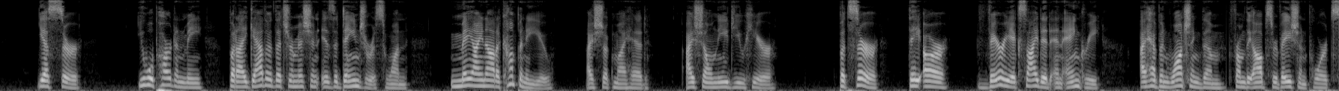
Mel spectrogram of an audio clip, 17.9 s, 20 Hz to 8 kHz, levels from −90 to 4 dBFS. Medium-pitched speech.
Yes: medium, 160 Hz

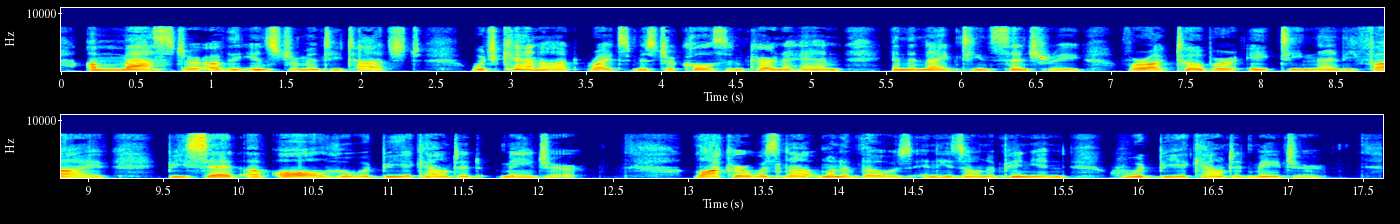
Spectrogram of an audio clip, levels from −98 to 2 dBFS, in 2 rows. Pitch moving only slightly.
No: average, 4.5 semitones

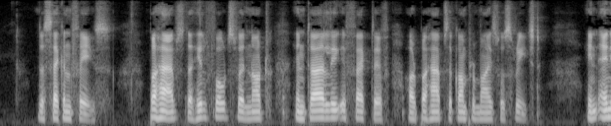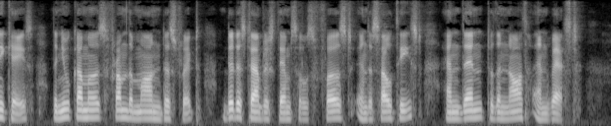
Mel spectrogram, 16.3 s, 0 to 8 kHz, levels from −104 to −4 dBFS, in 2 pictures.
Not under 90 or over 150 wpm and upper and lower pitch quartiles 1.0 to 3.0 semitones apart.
Yes: average, 145 wpm; narrow, 2.5 semitones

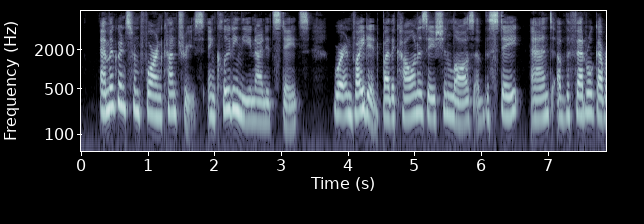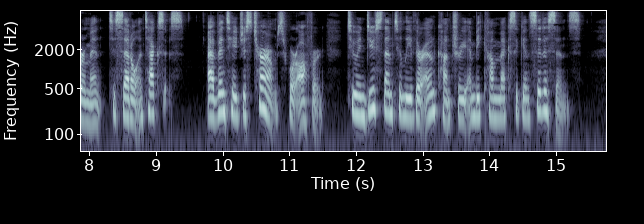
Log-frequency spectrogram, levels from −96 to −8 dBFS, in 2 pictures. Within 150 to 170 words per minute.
Yes: average, 160 wpm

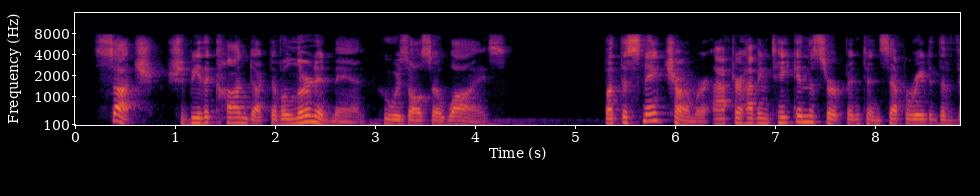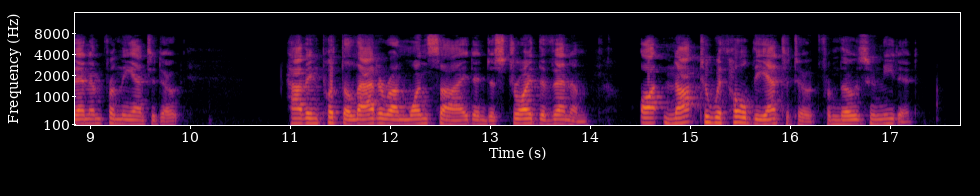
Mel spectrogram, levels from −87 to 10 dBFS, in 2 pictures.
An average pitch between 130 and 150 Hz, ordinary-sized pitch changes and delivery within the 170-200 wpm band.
Yes: medium, 140 Hz; average, 3.7 semitones; average, 175 wpm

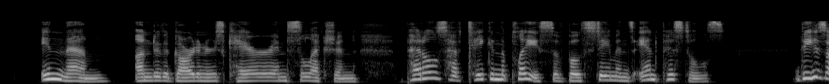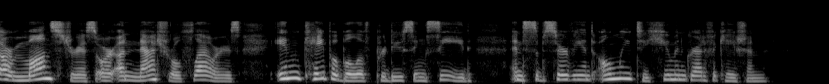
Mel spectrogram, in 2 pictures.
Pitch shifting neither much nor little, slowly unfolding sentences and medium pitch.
No: wide, 5.9 semitones; slow, 125 wpm; medium, 180 Hz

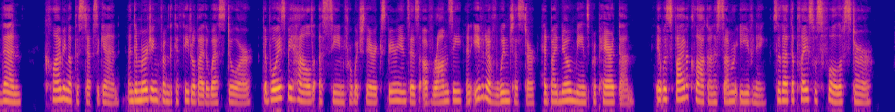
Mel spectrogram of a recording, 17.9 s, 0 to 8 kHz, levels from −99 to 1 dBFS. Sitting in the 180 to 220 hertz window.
Yes: high, 190 Hz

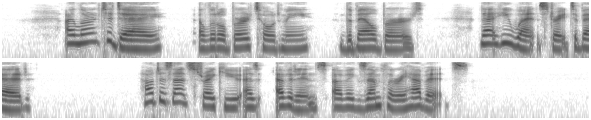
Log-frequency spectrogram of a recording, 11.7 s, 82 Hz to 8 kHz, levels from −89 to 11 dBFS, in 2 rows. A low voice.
No: high, 195 Hz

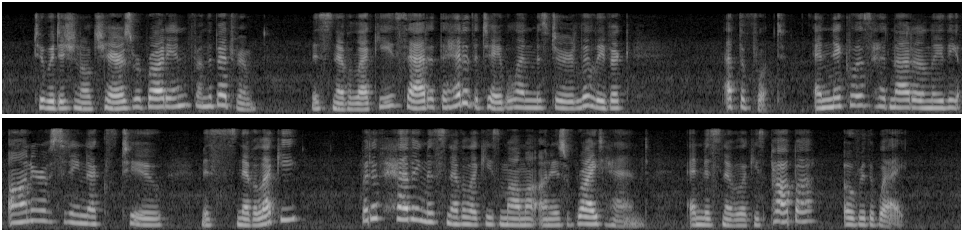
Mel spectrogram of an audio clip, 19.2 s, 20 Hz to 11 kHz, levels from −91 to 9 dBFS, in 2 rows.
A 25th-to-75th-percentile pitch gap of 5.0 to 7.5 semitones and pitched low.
No: wide, 5.5 semitones; high, 215 Hz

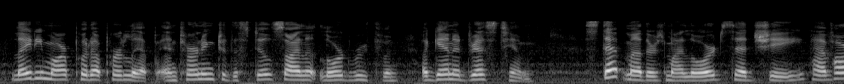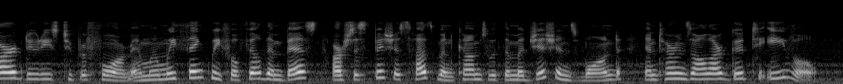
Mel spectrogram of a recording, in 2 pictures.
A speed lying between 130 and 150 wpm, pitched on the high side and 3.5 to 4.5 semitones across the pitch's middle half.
No: average, 180 wpm; high, 225 Hz; average, 4.1 semitones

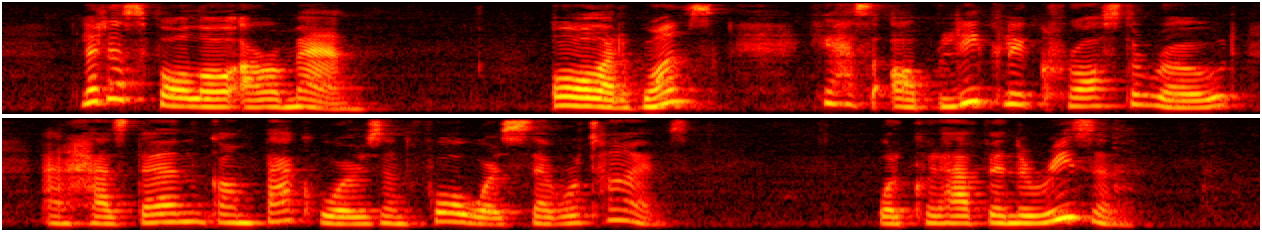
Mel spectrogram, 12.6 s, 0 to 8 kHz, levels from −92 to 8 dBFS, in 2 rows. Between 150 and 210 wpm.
No: average, 140 wpm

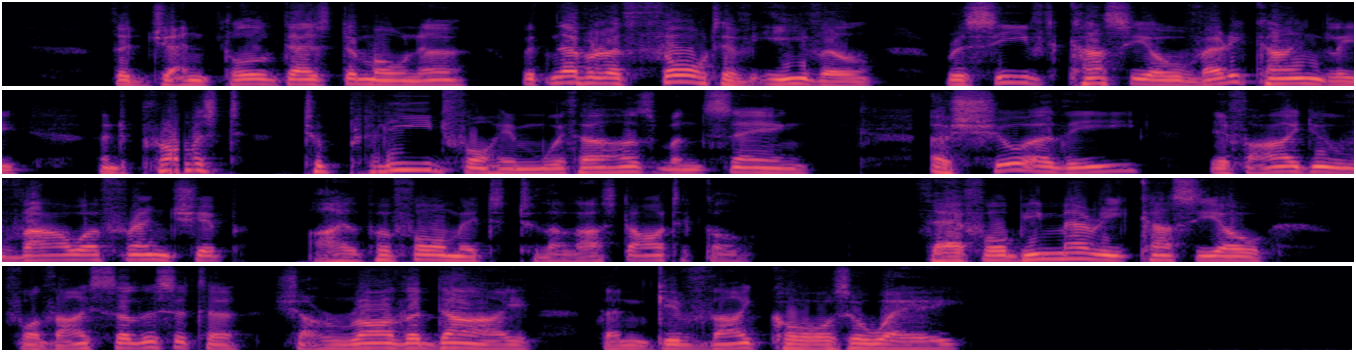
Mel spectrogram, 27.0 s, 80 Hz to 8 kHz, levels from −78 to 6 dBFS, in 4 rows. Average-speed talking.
No: slow, 120 wpm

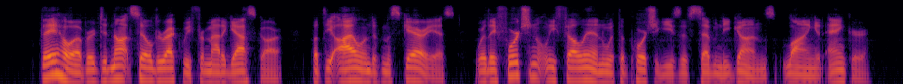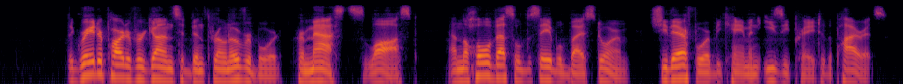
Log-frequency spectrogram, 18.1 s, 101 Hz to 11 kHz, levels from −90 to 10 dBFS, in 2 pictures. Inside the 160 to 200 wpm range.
Yes: average, 190 wpm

